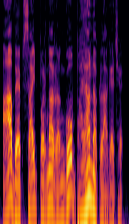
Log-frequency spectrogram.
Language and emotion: Gujarati, disgusted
